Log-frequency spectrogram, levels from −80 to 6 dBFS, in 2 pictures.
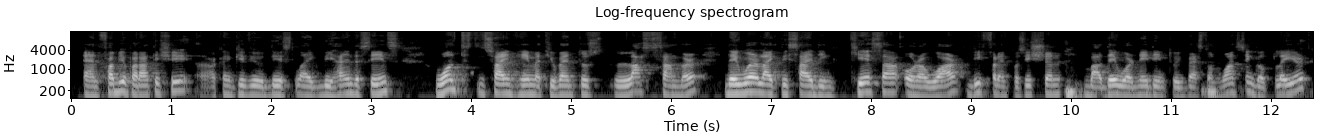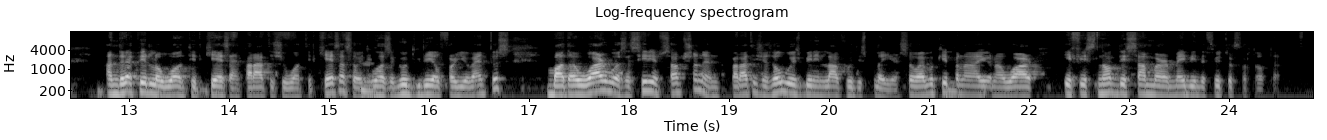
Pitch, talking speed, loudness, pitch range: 150 Hz, 215 wpm, -24 LUFS, 140-165 Hz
